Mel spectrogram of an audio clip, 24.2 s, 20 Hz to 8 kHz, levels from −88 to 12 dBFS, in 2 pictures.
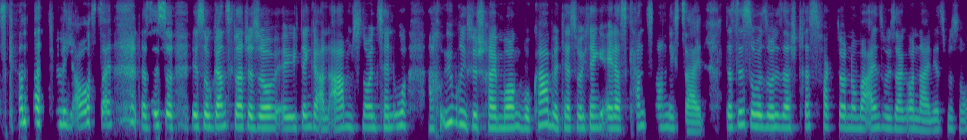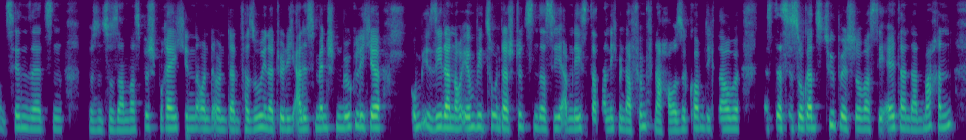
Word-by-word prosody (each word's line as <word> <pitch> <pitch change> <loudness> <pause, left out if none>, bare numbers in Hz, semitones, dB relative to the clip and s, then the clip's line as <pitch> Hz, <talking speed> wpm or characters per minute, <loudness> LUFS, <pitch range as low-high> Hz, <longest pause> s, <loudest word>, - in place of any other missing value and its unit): das - - -5
kann 280 +1 +1
natürlich 270 -3 +1
auch 245 +7 +3
sein. 275 - -3 0.4
Das 210 -1 -2
ist 230 0 +4
so 225 - +7 0.3
ist 215 -1 +3
so 215 -2 +4
ganz 215 +2 +3
klassisch, 210 -2 +4
so, 200 0 +5
äh, 195 - -2
ich 195 0 0
denke 210 0 0
an - - -1
abends 205 +2 0
19:00: 210 +2 -1 0.3
„Ach 195 - -7
übrigens, 265 -5 0
wir 220 - +2
schreiben 200 -1 +3
morgen 200 +1 +4
Vokabeltest.“ 205 -2 +2
Wo - - +2
ich 195 - -3
denke: 210 +2 0
„Ey, 195 - +4
das 195 0 +2
kann's 220 +2 -6
noch 205 0 -7
nicht 205 -1 -6
sein.“ 150 -3 -1 0.3
Das 205 +1 -1
ist 250 0 0
so 225 -2 +4
so 210 -1 +1
dieser 205 -1 +2
Stressfaktor 210 0 -4
Nummer 195 -1 -3
1, 200 +2 -2
wo 200 - -7
ich 190 - -6
sage: 185 -1 -3
„Oh 185 - 0
nein, 165 -3 -4
jetzt 170 0 -9
müssen 185 -2 -13
wir - - -12
uns 165 - -9
hinsetzen, 185 -3 -3 0.3
müssen 170 0 -10
zusammen 170 0 -4
was 175 0 -6
besprechen.“ 195 -1 -1
Und 185 -1 -3
und 180 -2 -3
dann 175 -2 -1
versuche 185 +2 -1
ich 205 - -2
natürlich 180 0 -1
alles 185 +1 0
Menschenmögliche, 200 +1 +3 0.3
um 210 +3 -4
i - - -4
sie 205 +2 +1
dann 200 -2 +8
auch 185 - +2
irgendwie 210 +2 +1
zu 210 +2 -3
unterstützen, 205 +1 0
dass 185 -2 0
sie 195 +1 -1
am - - -4
nächsten 185 +1 -1
Tag 180 - -1
dann 175 - -4
nicht 185 +1 -5
mit 185 -3 -3
5 220 +7 -5
nach 160 -4 -1
Hause 165 +3 -1
kommt. 195 +1 0
Ich 185 - -10
glaube, 185 0 +1 0.3
das 290 - -12
das 205 -1 +3
ist 200 -3 0
so 200 - +4
ganz 200 0 +5
typisch 215 -6 0
so, 190 -1 -2
was 185 -1 -1
die 180 - -3
Eltern 195 -1 +1
dann 175 -1 -4
machen. 205 +4 -2
200 Hz, 245 wpm, -25 LUFS, 185-215 Hz, 0.4 s, dann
